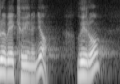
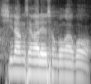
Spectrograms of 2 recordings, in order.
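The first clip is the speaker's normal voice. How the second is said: loud, measured call to echo; feed the line loudly to the crowd; lead for repetition; 9 dB louder than usual. Shown as a demonstration. Preacher gives congregation the next phrase, loud leading call. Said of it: "따라서 합시다".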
